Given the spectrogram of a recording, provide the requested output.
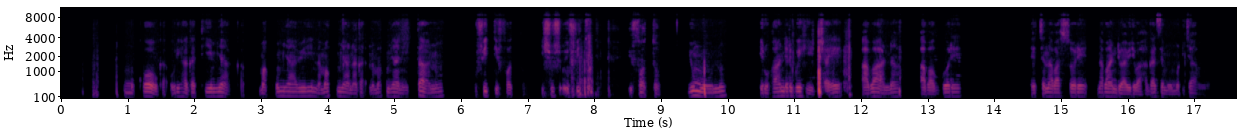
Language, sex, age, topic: Kinyarwanda, male, 18-24, education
